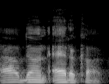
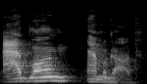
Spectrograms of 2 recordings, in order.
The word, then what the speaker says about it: Adlan Amagov: Aldon Adakov. No, no, no. Adlan Amagov. Okay. Mhm. You spell it.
